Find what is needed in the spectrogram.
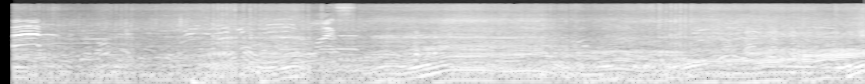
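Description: Dirt bike engine revving up and down again and again as the bike is worked through thick mud, with people's voices over it.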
